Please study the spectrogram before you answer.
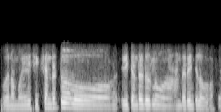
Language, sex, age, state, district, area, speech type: Tamil, male, 30-45, Tamil Nadu, Viluppuram, rural, conversation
